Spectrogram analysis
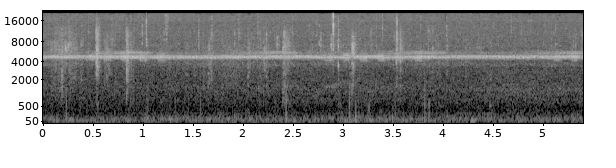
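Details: Autumn insects trill continuously at a high pitch near a garden bonfire, punctuated by frequent crackling pops from the charcoal fire and a dull background rumble.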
